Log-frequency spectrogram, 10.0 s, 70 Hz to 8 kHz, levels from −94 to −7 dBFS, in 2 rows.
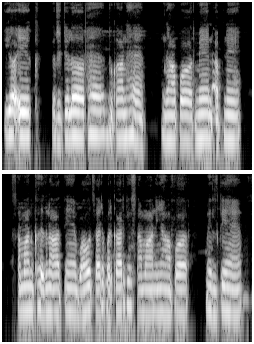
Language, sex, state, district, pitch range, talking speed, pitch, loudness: Maithili, male, Bihar, Kishanganj, 155-175 Hz, 140 wpm, 165 Hz, -17 LUFS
